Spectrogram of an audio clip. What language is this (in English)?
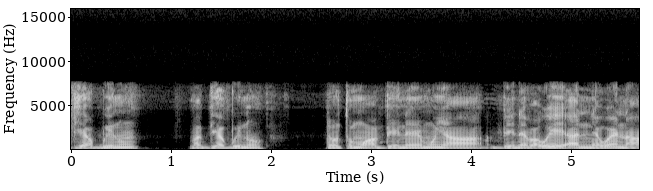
Bomu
